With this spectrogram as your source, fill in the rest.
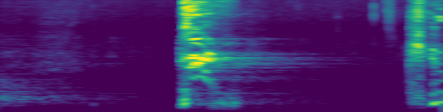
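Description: A single harsh cough, then a second shorter cough about a second later, close and loud, breaking through a quiet pause in a church sermon.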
